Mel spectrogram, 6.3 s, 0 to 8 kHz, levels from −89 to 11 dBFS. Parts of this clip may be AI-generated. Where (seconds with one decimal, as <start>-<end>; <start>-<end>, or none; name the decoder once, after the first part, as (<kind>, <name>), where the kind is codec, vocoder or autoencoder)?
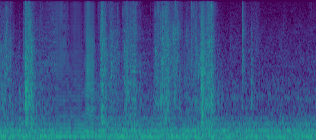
1.1-1.9 (vocoder, BigVGAN v2)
